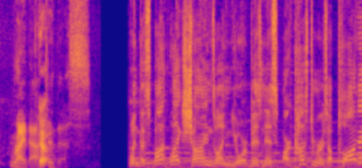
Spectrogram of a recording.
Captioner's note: voiceover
